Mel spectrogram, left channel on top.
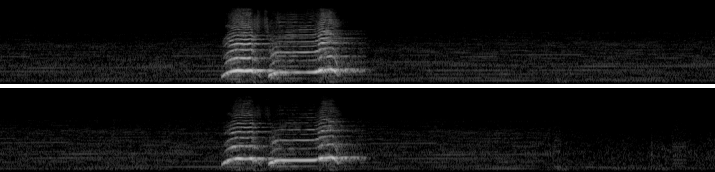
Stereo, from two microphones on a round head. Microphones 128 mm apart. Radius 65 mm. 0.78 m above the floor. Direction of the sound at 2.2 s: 70° left (ahead or behind).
